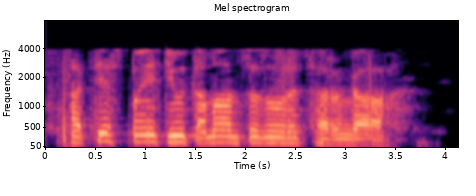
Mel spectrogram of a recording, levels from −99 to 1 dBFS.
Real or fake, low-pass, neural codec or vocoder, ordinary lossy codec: real; 7.2 kHz; none; AAC, 16 kbps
